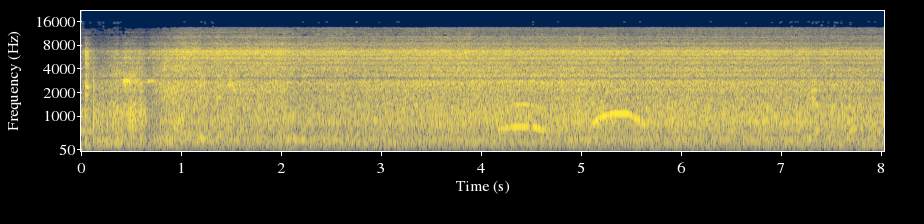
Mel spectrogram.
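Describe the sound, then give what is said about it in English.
The New Shepard rocket's engines roar at liftoff as it clears the tower, carrying its first human crew on the way to space: a dense, steady rushing thunder that holds at full strength for the whole stretch, with a couple of faint whistling tones rising and falling midway. “We have liftoff. Shepard cleared the tower.”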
